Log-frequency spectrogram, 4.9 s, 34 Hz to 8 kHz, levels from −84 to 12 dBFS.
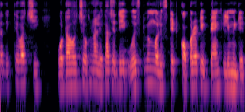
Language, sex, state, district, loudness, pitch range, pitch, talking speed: Bengali, male, West Bengal, Kolkata, -20 LUFS, 120-130 Hz, 125 Hz, 195 wpm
